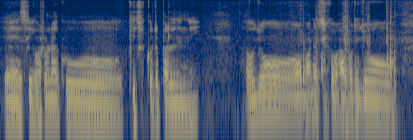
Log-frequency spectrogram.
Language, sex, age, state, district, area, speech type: Odia, male, 30-45, Odisha, Kalahandi, rural, spontaneous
